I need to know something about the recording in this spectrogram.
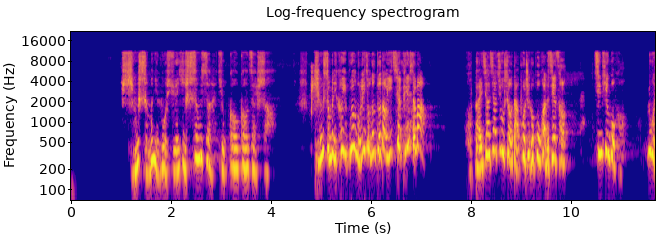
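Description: A young woman speaks tensely, close by.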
